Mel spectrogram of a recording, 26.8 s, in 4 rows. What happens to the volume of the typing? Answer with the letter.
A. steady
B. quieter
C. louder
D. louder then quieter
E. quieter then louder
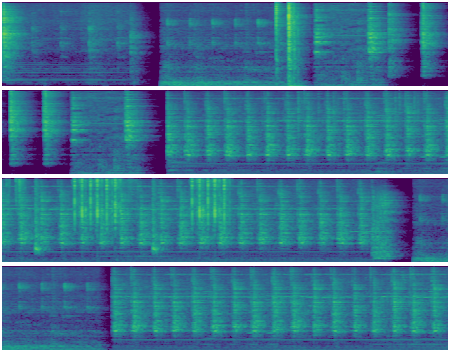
C.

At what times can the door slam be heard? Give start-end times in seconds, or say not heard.
4.1-4.5.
